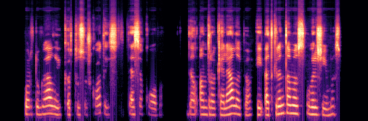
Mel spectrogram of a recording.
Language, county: Lithuanian, Vilnius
